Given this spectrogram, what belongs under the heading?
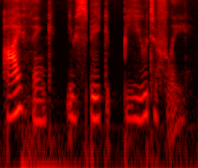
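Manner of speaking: soft whispered praise. A narrator's reading. Sophie whispering kindly to the giant.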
